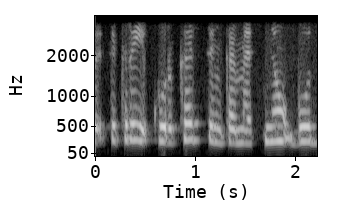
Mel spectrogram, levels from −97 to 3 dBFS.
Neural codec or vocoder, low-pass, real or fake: none; 3.6 kHz; real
